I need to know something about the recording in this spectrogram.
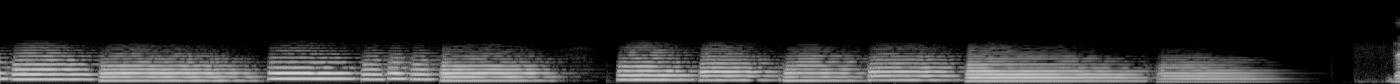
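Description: Euphonium playing a slow solo phrase loudly, each note started with a hard, punchy attack and an edgy, trombone-like tone: a forte that is more edge and more punch than wanted on the euphonium. Two phrases of sustained notes with a brief breath about six seconds in, the last note lower and dying away near the end.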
